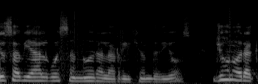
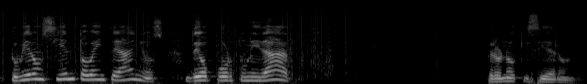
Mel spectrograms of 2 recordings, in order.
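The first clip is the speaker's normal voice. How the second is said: ordinary talk, nothing marked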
